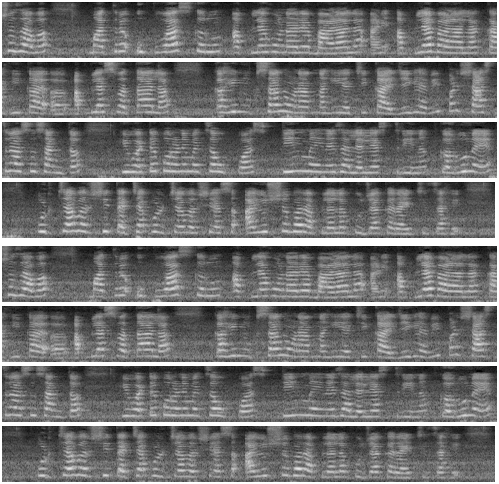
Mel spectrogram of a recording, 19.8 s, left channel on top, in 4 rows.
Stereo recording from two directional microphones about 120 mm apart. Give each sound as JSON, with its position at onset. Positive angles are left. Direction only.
{"t": 0.0, "sound": "a woman's voice", "side_deg": 45}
